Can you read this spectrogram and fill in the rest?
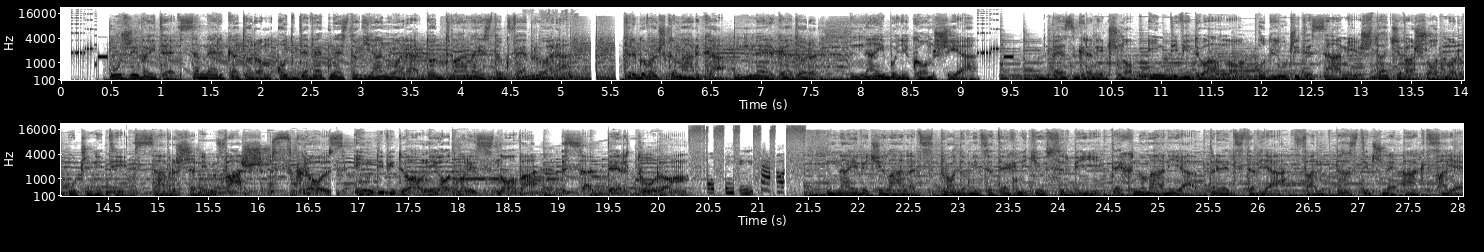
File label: voiceover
